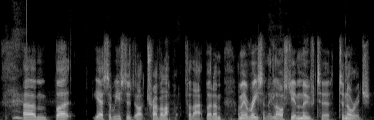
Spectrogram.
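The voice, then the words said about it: Essex English accent. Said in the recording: “I'm an Essex boy, as you can tell by the... As you can tell by the accent.”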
